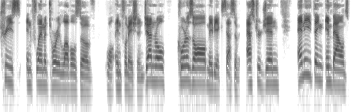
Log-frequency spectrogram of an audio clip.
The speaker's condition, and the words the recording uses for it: No condition.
